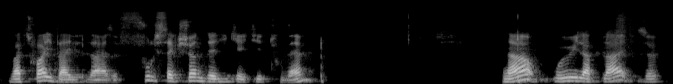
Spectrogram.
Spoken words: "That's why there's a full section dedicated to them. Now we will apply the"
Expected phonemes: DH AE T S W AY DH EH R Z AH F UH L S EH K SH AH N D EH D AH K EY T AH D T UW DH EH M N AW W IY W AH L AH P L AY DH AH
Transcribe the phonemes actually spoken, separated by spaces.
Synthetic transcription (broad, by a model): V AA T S W AY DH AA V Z AH F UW L S EH K SH AH N D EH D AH K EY T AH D T UW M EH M N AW W IY W AH L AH P L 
